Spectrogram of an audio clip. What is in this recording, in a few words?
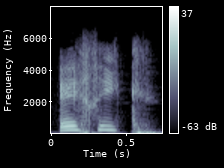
"Eric", French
